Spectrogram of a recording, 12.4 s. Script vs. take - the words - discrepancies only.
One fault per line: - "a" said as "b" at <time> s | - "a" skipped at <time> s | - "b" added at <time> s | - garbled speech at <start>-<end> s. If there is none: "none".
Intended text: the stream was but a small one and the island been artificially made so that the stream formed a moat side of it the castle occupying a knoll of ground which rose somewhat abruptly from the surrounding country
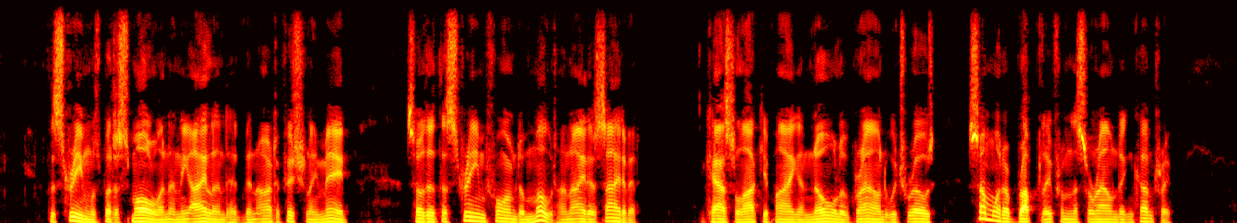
- "had" added at 2.3 s
- "on either" added at 5.6 s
